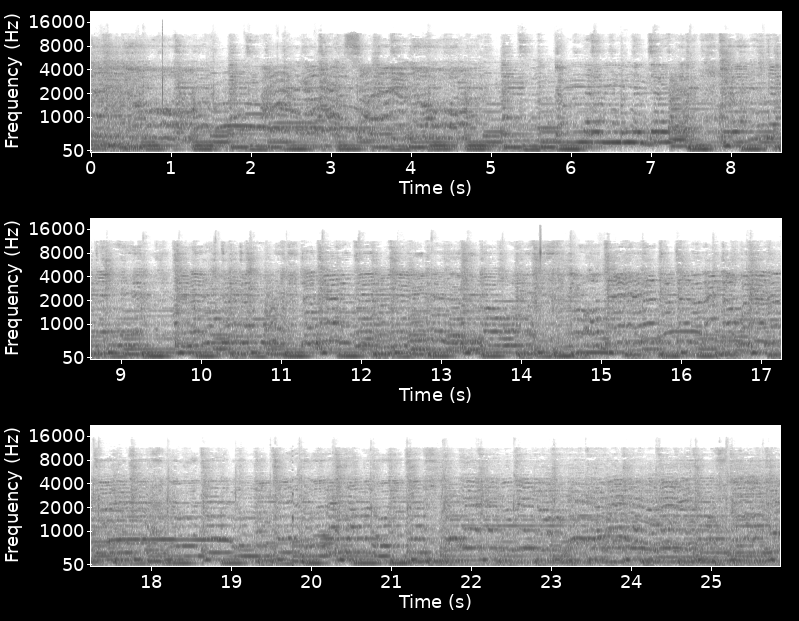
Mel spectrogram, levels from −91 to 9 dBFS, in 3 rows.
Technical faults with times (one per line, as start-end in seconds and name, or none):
0.90 electrical switching spike
14.24 electrical switching spike
19.75-19.80 damaged data in a compressed stream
